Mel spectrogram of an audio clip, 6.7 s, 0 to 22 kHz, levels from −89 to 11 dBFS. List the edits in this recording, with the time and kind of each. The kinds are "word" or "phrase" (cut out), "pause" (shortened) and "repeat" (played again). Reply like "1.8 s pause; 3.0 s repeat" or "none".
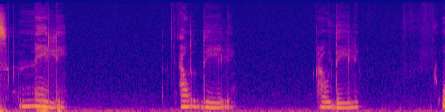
2.9 s word; 5.0 s word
